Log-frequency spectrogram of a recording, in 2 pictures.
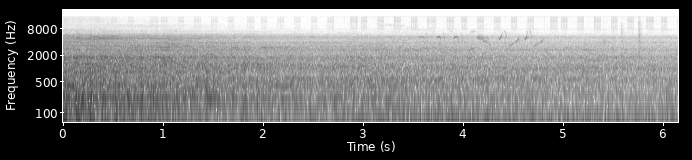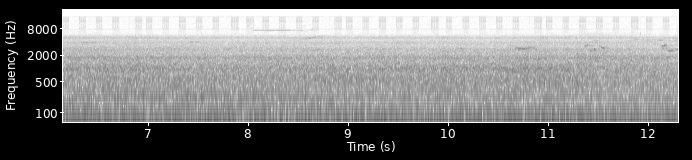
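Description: Freight train of ethanol tank cars rolling away after its end has passed, its rail noise fading over the first few seconds to a lower steady rumble.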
